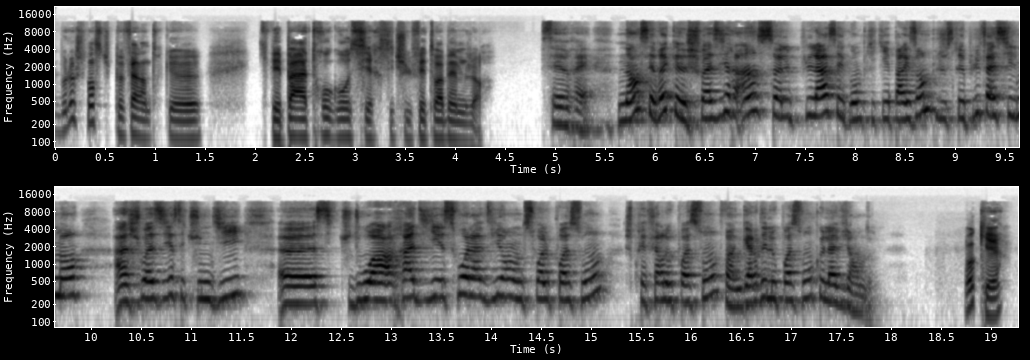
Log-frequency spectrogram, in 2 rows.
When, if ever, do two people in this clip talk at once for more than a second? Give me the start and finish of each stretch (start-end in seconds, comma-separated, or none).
none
